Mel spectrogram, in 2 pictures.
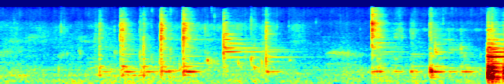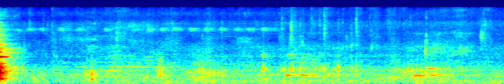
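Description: Metal kitchen utensils clinking and knocking, with short ringing after each strike: a quick run of clinks in the second and third seconds, then one loudest knock about five seconds in.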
